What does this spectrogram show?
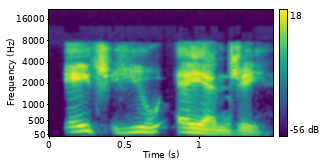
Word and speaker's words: Huang: Pronounced Huang.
